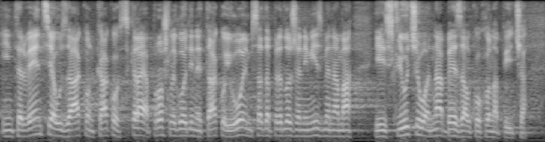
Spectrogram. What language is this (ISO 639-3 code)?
hrv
